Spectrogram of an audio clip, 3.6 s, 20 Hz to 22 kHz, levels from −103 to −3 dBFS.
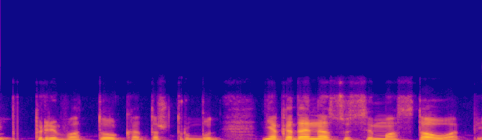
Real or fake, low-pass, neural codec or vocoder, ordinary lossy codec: real; 7.2 kHz; none; Opus, 24 kbps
